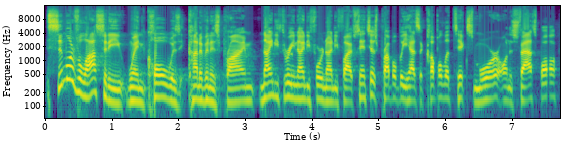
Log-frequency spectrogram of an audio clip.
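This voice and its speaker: A man's voice: medium pitch, a little fast, hardly any pauses. A man hosting a casual sports chat in an eager way, often stammering over repeated words. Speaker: sports show host.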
